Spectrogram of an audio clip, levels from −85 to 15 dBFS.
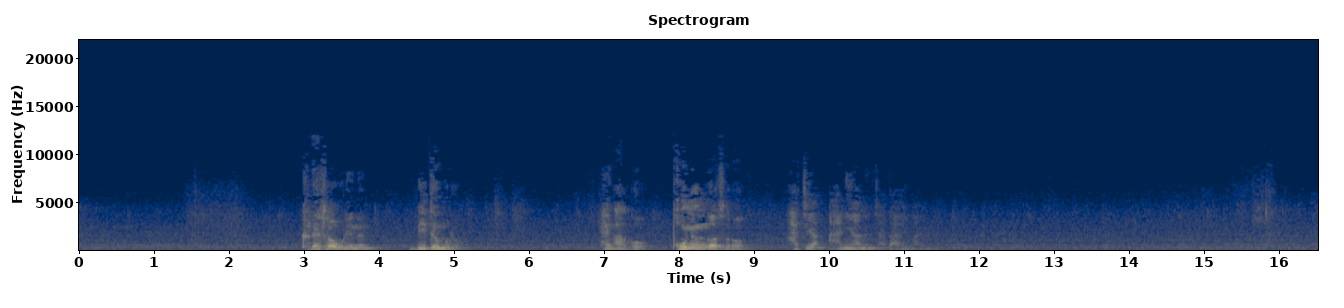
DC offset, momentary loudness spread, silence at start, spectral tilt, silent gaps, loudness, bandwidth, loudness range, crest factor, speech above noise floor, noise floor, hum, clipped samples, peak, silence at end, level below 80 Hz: under 0.1%; 27 LU; 0 s; -6.5 dB/octave; none; -32 LUFS; 11.5 kHz; 22 LU; 28 dB; 24 dB; -55 dBFS; none; under 0.1%; -8 dBFS; 0 s; -64 dBFS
